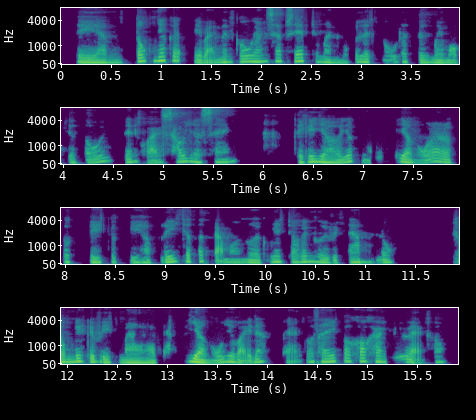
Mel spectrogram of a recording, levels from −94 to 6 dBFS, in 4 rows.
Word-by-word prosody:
thì, 115 -2 +4
ờm, 110 -1 0 0.2
tốt 170 +3 +4
nhất 200 +2 +4
á, 200 -1 +1
thì 120 - +2
bạn 115 +3 -1
nên 130 +1 +1
cố 150 +2 +1
gắng 155 +1 +3
sắp 175 0 0
xếp 175 - +4
cho 145 - -8
mình 125 -3 0
một 105 - -8
cái 145 - 0
lịch 135 -1 +1
ngủ 110 - -9
là 140 - -2
từ 115 -1 0
11:00 110 0 -1
tối 130 +7 -1 0.2
đến 135 +2 0
khoảng 100 0 -3
6:00 150 +2 0
sáng, 130 0 -2 0.7
thì - - +2
cái 145 +4 +3
giờ 120 -4 +4
giấc 155 - -1
ngủ - - -7 0.3
cái 160 - -7
giờ 130 -4 +5
ngủ 115 - -3
đó 160 - +1
là 130 -4 +2
cực 125 -1 -3
kỳ, 120 - +3
cực 120 - -6
kỳ 120 -1 -2
hợp 115 -1 -3
lý 135 +5 +3
cho 155 - +1
tất 170 - +1
cả - - +1
mọi 120 -1 -3
người 115 -3 +2
cũng 140 - -9
như 145 - +4
cho 130 - -1
cái 145 +2 +2
người 130 -5 +1
Việt 110 -3 -5
Nam 125 0 +2
mình 125 - -9
luôn. 125 +1 -1 0.7
Không 130 +1 +4
biết 160 +2 +5
cái 150 - +3
việc 120 -2 +3
mà 115 -1 +2 0.3
đặt - - -9
giờ 145 -7 +8
ngủ 110 +2 0
như 150 - +5
vậy - - +2
đó, 140 - +2 0.3
bạn - - -5
có 145 - -2
thấy 155 +1 +3
có - - +2
khó 165 0 +2
khăn 155 -3 +1
gì - - -13
với 145 - +1
bạn - - -5
không? 135 0 -5
130 Hz, 290 wpm, -24 LUFS, 120-150 Hz, 0.7 s, giờ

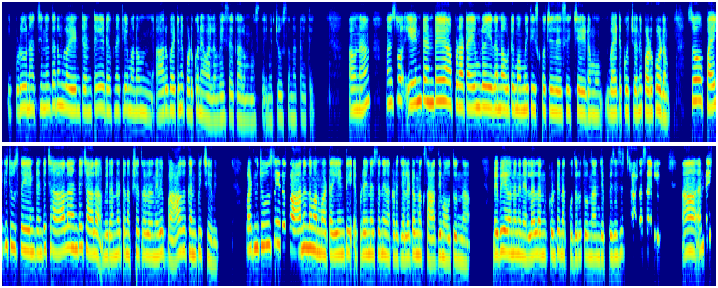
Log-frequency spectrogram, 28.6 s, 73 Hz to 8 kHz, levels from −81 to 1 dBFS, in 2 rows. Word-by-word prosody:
ఇప్పుడూ 210 +2 -7
నా 230 - -3
చిన్నతనంలో 240 +1 -5
ఏంటంటే, 215 +1 -4 0.2
డెఫినెట్లీ 215 +1 -6
మనం 205 0 -8 0.4
ఆరు 200 +2 -4
బయటనే 230 +2 -3
పడుకునే 200 0 -6
వాళ్ళం, 160 -1 -8
వేసవి 175 +1 -7
కాలమొస్తే, 155 -1 -11
మీరు 160 -1 -18
చూస్తున్నట్టయితే. 170 -2 -15 0.8
అవునా! 220 0 -2 0.5
ఆహ్, 280 +1 +1
సో, 310 - 0 0.3
ఏంటంటే, 290 0 +3 0.2
అప్పుడా 255 -1 +1
టైంలో 240 +1 +3
ఏదైనా 230 0 +2
ఒకటి 220 +1 -1
మమ్మీ 220 +1 -1
తీసుకొచ్చేసేసి 215 -2 -2
ఇచ్చేయడము, 195 -2 -2 0.3
బయట 200 0 -1
కూర్చొని 210 +1 -3
పడుకోడం. 205 -3 +1 0.5
సో, 295 - +3 0.3
పైకి 255 +4 +4
చూస్తే 265 -1 -1
ఏంటంటే, 235 +1 -2
చాలా 240 +3 +3
అంటే, 270 +1 +2
చాలా 225 -1 +4 0.2
మీరన్నట్టు 210 +3 -3
నక్షత్రాలనేవి 215 0 -2
బాగా 230 +8 +1
కనిపిచ్చేవి. 210 -7 -2 0.6
వాటిని 260 +2 +2
చూస్తే 295 +2 0
ఇదొక 285 -2 -2 0.2
ఆనందం 270 +1 +4
అనమాట, 225 -2 -1 0.2
ఏంటి, 220 +1 -1
ఎప్పుడైనా 220 +1 0
సరే 225 -1 -1
నేనక్కడికెళ్ళటం 200 +1 -1
నాకు 215 - -7
సాధ్యం 180 +4 +1
అవుతుందా! 180 -2 -2 0.5
మేబీ 220 +2 +5
ఏవన్న 225 -1 +1
నేనెళ్ళాలనుకుంటే, 215 +2 0
నాకు 210 - -9
కుదురుతుందా! 200 0 -3
అని 195 0 -8
జెప్పేసేసి 205 +3 -5 0.2
చాలా 210 +4 -3
సార్లు. 375 +9 +3 0.5
ఆ! - - +4 0.3
అంటే 280 +9 +2
220 Hz, 130 wpm, -25 LUFS, 200-235 Hz, 0.8 s, మేబీ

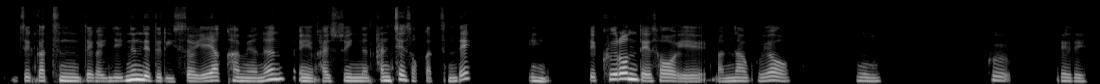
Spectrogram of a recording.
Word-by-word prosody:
이제 170 +2 -6
같은 170 -1 -1
데가 160 -2 -4
이제 155 +2 -3
있는 205 +8 +9
데들이 160 -8 +3
있어요. 145 +1 -4
예약하면은 175 - +1 0.2
예 155 -2 +1
갈 150 +1 -6
수 155 +3 -8
있는 155 -1 0
단체석 175 0 0
같은데? 185 - -4 0.6
예. 155 -3 0 0.4
이제 175 - -5
그런 245 0 +7
데서 160 -2 -1
예 140 0 -4
만나고요. 160 +3 -4 0.7
어. 155 -2 -5 1.1
그 185 -4 -6 0.5
네네. 155 -3 -5
160 Hz, 260 characters per minute, -25 LUFS, 155-180 Hz, 1.1 s, 있는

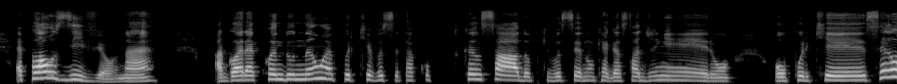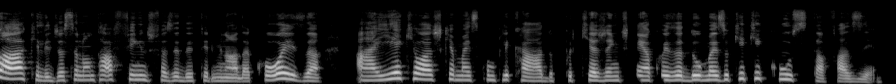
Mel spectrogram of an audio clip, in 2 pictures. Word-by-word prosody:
É - - 0
plausível, 215 - +3
né? 150 +4 -1 0.6
Agora 195 +5 +3
quando 235 +2 0
não 245 +5 +2
é 250 - +1
porque 225 -1 -4
você 200 0 -7
está 195 0 -9
culp 210 +1 -15 0.3
cansado, 235 -5 +3
ou 175 - -7
porque 175 - -18
você 180 +2 -5
não 185 0 -9
quer 185 -1 -6
gastar 175 +2 -4
dinheiro, 180 -4 -5 0.4
ou 170 +1 0
porque 195 +1 +1
sei 315 - 0
lá, 270 -7 +10
aquele 205 -10 -3
dia 190 +3 -5
você 195 +3 -7
não 205 0 -4
tá 215 +1 0
a - - -3
fim 220 0 -4
de 210 - -10
fazer 185 -2 -5
determinada 160 -3 -4
coisa, 200 -8 +3 0.3
aí 200 +7 0
é 280 - +6
que 280 -1 -4
eu 250 - +6
acho 225 0 +3
que 240 - -4
é - - -3
mais 200 -1 -4
complicado, 185 -6 -4
porque 195 +1 -6
a 190 - +3
gente 190 +1 -7
tem 205 -2 -3
a 195 - 0
coisa 205 0 +1
do 210 +4 +3
"Mas 210 +1 0
o 225 - -1
que 270 - -4
que 280 -1 -5
custa 230 - -4
fazer?" 130 -5 -6
200 Hz, 185 wpm, -23 LUFS, 175-225 Hz, 0.6 s, lá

